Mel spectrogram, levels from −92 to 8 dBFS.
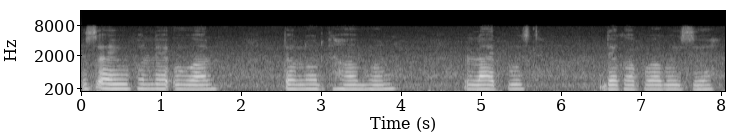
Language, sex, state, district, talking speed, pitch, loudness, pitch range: Assamese, female, Assam, Sonitpur, 75 wpm, 195 Hz, -17 LUFS, 190-200 Hz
